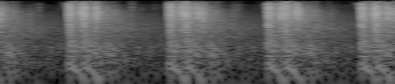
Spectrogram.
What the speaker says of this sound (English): shoot a burst, and do it like really quickly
